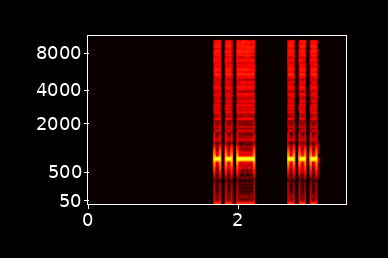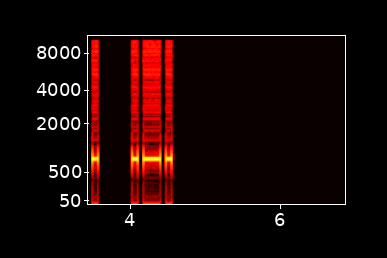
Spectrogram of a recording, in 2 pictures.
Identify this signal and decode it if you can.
Morse code, heard as a keyed tone, about 16 wpm, spaced as for 11 wpm, 800 Hz. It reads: USER
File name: Alphabetical / Alphabetical mp3s / Us @10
